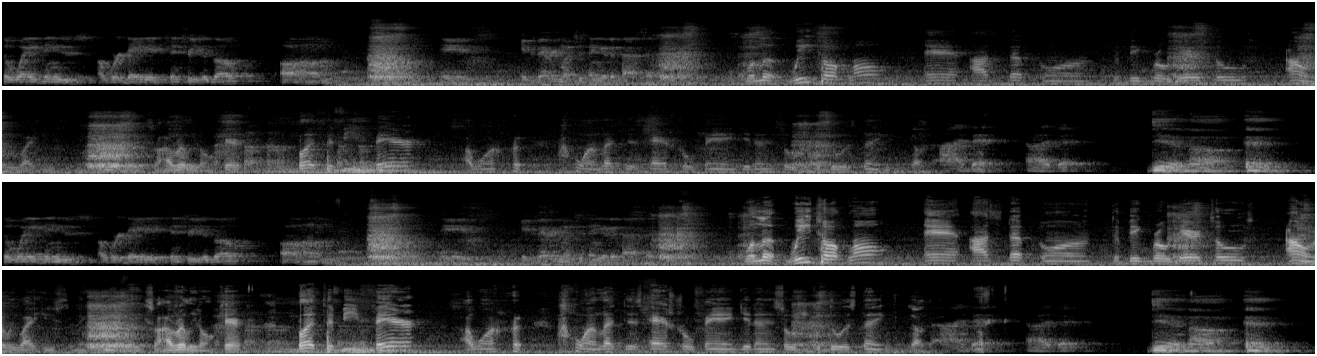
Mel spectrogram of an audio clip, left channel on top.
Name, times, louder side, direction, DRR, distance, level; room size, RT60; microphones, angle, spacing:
voice 1, 0.0-2.5 2.8-3.3 3.7-4.9 5.2-6.9 15.2-16.0 16.5-16.8 22.5-23.0 23.4-23.9, left 1 dB, 25° left, -1 dB, 1.4 m, -38 dB
sound 1, 3.2-22.3, right 1 dB, 65° right, 6.0 m, -36 dB
voice 2, 7.4-8.9 9.2-12.5 12.8-17.3 17.7-22.5 22.9-23.0, right 8 dB, 90° right, 20 dB, 0.4 m, -30 dB
voice 3, 15.8-16.1 16.4-17.2 24.6-25.8, right 1 dB, 20° right, -1 dB, 1.5 m, -30 dB
17.5 x 6.8 x 6.8 m, 0.86 s
head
